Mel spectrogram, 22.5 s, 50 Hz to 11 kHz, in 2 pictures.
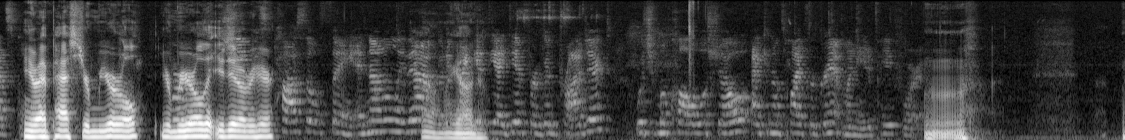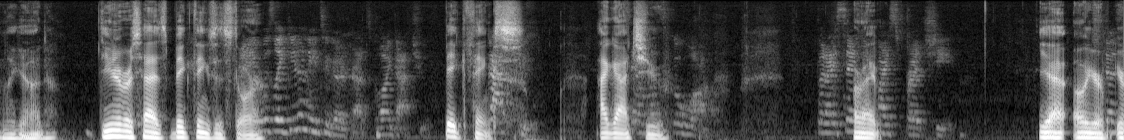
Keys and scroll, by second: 7.2-9.0 typing.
